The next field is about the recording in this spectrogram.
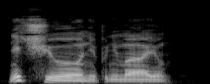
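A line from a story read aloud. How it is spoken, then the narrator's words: Quiet aside to neighbor. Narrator (Russian): тихо сказал некто в цилиндре, не то Онегин, не то Чацкий, своему соседу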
